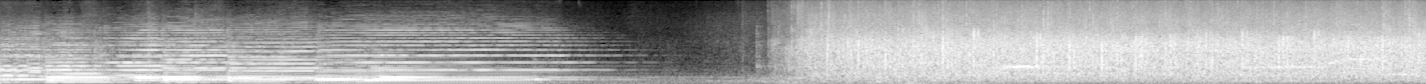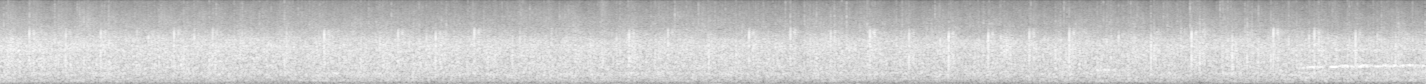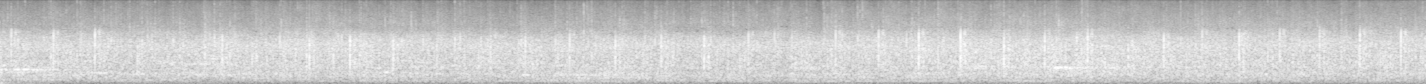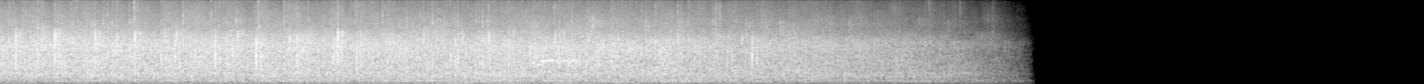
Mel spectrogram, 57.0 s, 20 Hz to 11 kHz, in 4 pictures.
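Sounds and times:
audience applauding: 7.6s - 52.9s.

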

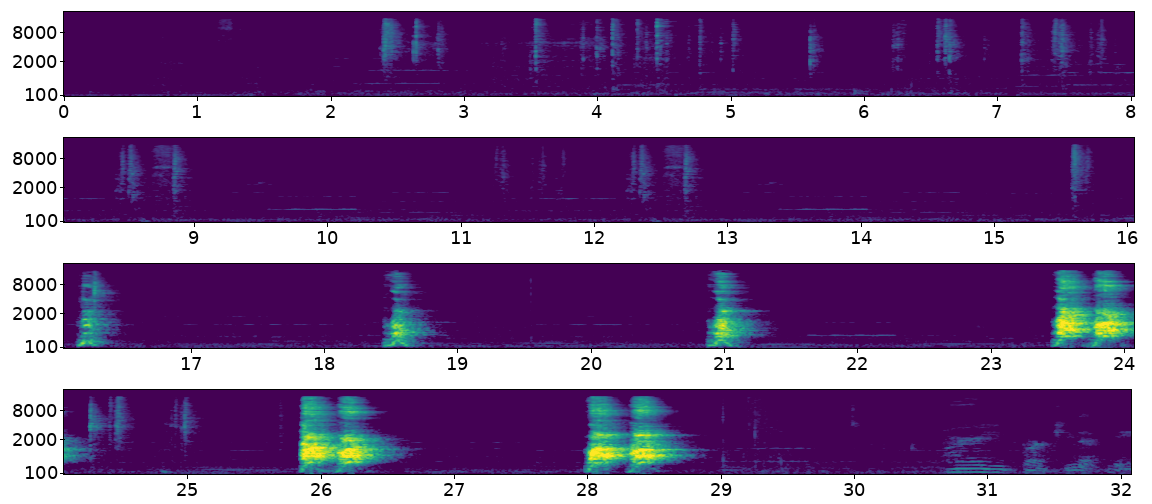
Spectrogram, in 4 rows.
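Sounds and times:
small dog barking: 16.2s - 16.6s, 18.4s - 18.9s, 20.9s - 21.4s, 23.5s - 24.3s, 25.8s - 26.7s, 28.0s - 28.9s.

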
